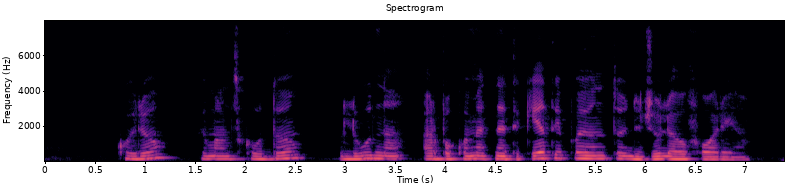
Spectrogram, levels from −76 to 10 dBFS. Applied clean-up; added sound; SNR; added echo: none; none; none; none.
